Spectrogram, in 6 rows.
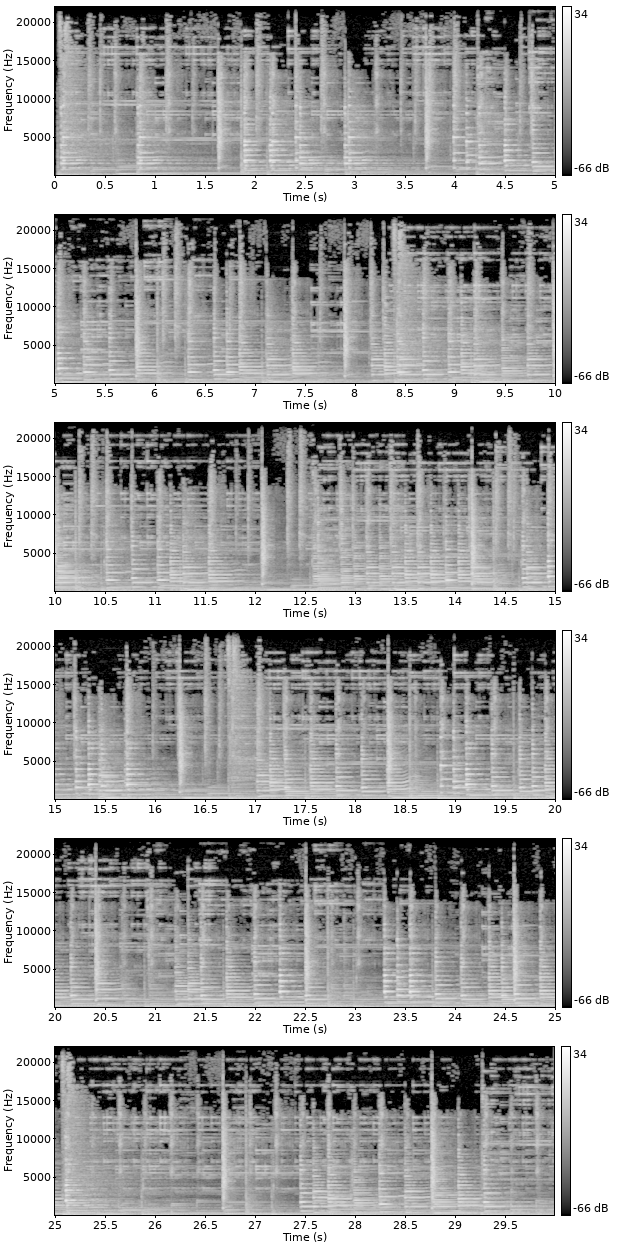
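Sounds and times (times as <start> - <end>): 
background music theme mix: 0.0 - 29.9.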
